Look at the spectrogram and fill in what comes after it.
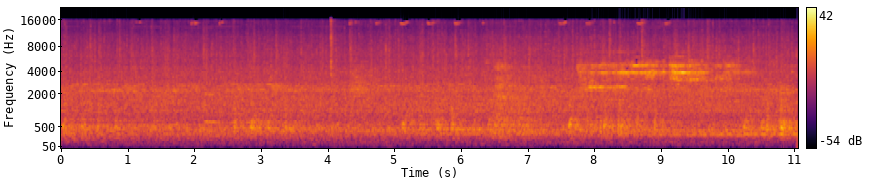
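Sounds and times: model train wheels rumbling: 0.0s - 11.0s.

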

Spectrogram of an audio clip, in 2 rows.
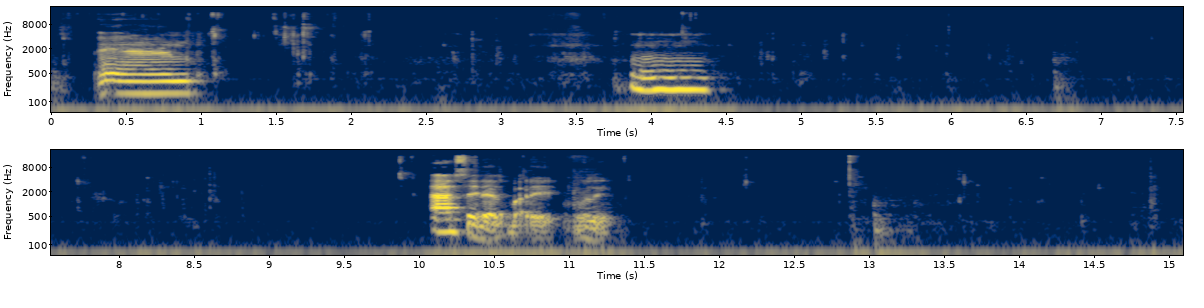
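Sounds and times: person chewing: 0.9s - 10.0s, 11.4s - 15.0s
person humming mm: 3.8s - 4.4s.

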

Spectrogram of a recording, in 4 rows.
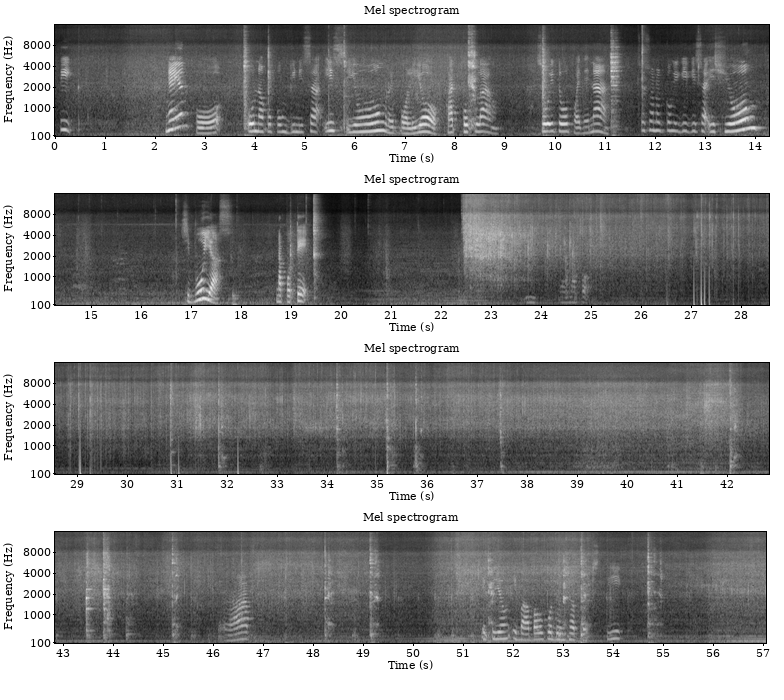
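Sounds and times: onion sizzling in hot oil: 0.0s - 15.3s, 22.4s - 57.0s
metal spoon scraping pan: 8.2s - 8.5s, 48.2s - 49.4s, 54.7s - 55.1s.

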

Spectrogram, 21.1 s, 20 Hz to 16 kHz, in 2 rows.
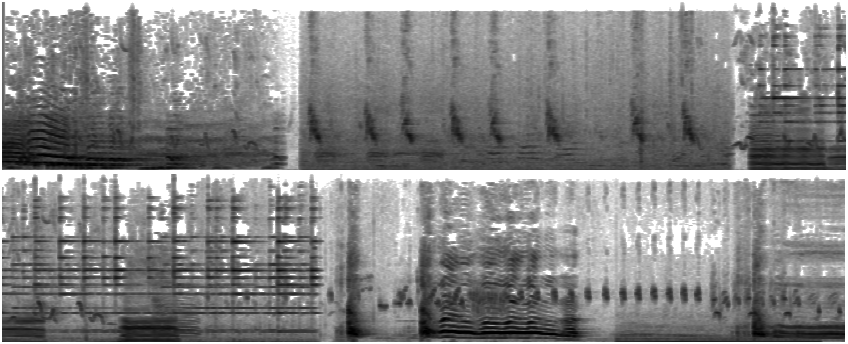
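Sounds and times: dog howling: 0.0s - 2.4s, 15.8s - 17.8s, 19.7s - 21.0s
sheep bleating: 9.4s - 11.1s, 12.0s - 13.1s.

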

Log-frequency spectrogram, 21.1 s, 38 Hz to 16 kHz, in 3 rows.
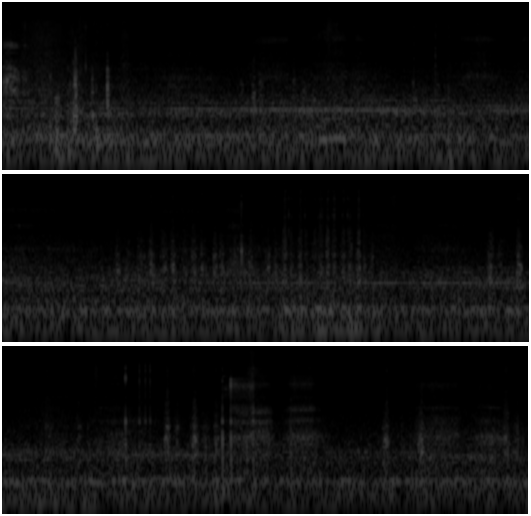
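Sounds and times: pen scratching on paper: 8.5s - 12.0s.

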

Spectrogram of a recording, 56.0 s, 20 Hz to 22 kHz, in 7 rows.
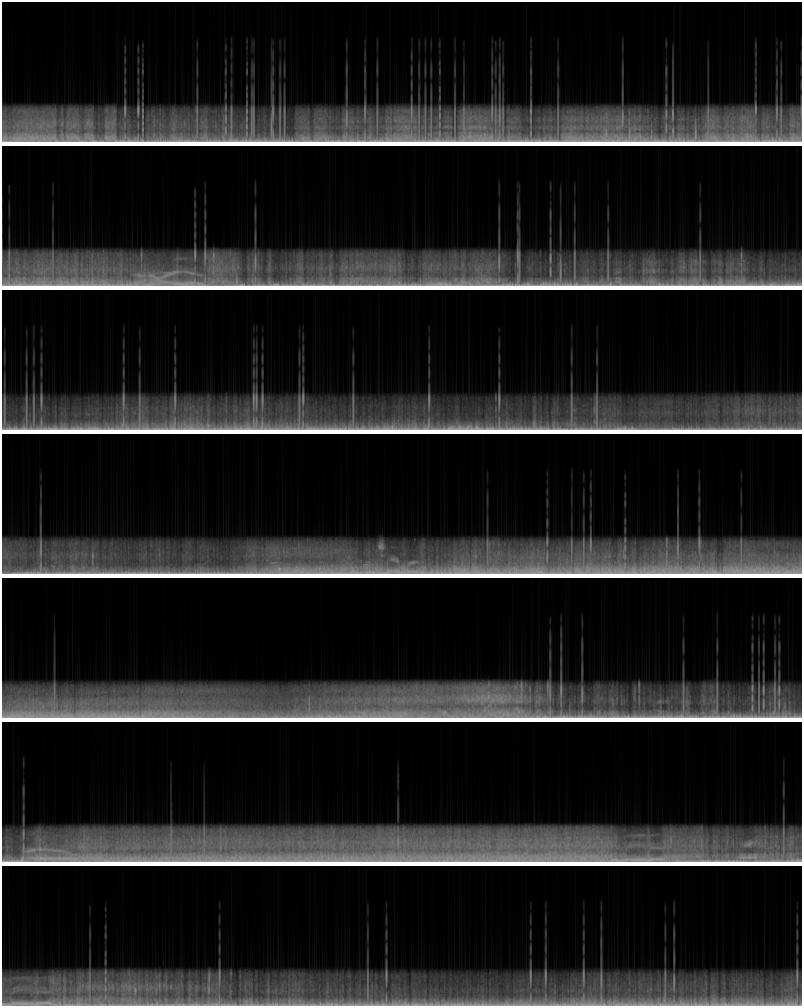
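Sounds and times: surf washing on beach: 0.0s - 56.0s
wind buffeting microphone: 0.0s - 56.0s
light ticks: 6.2s - 8.1s, 16.0s - 16.5s, 17.2s - 17.8s, 18.5s - 19.6s, 28.8s - 30.8s, 38.8s - 39.8s, 53.2s - 54.8s.

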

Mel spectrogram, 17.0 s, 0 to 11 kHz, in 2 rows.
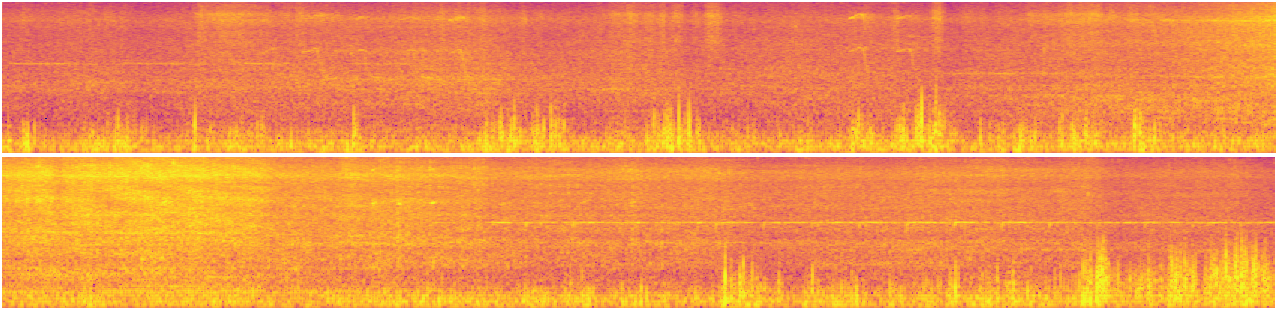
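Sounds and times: passing road traffic: 0.0s - 16.9s
wind buffeting microphone: 0.0s - 16.9s
vehicle passing: 7.1s - 11.7s.

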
